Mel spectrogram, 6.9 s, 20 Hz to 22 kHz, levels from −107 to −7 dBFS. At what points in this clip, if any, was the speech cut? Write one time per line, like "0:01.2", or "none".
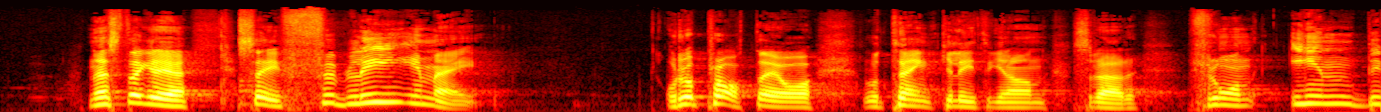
0:01.2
